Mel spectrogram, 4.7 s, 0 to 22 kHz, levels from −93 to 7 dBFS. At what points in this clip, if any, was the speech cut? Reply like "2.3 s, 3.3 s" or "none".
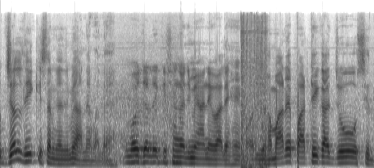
3.1 s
